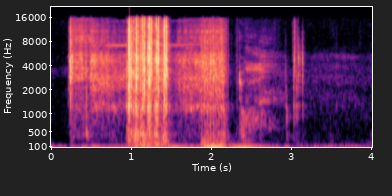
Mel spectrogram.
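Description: Cordless drill with a small Phillips bit driving in a screw. It runs for about two seconds, with a rapid rattle of clicks about a second in.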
